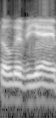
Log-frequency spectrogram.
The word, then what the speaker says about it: Olivier: Well, Oliver, you know, we're talking about good nicknames. I think it's Olivier, by the way.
